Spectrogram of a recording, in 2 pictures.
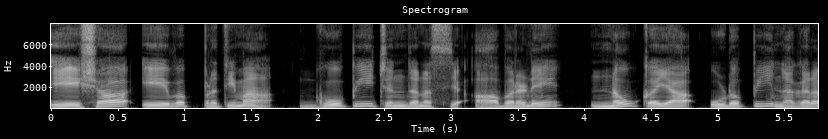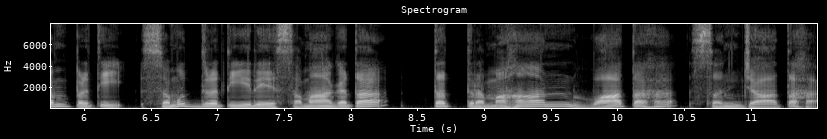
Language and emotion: Sanskrit, neutral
